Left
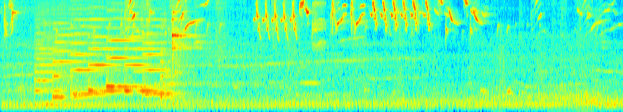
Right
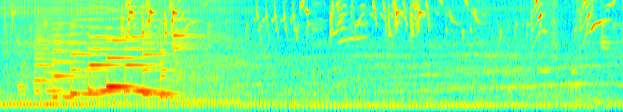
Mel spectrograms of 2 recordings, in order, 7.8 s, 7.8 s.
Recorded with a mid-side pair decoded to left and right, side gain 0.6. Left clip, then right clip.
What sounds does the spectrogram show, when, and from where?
0.4 s a ringtone: 20° right, 2 m
2.1 s a clink: 70° left, 2 m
